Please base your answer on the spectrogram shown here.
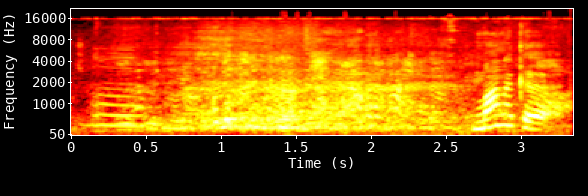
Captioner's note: audience laughs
